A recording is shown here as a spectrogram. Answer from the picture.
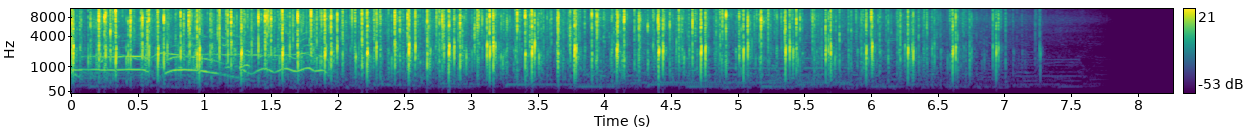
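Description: Wedding guests applauding, many hands clapping at once, with a few cheering voices in the first second or two. The clapping thins out and fades to silence near the end.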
